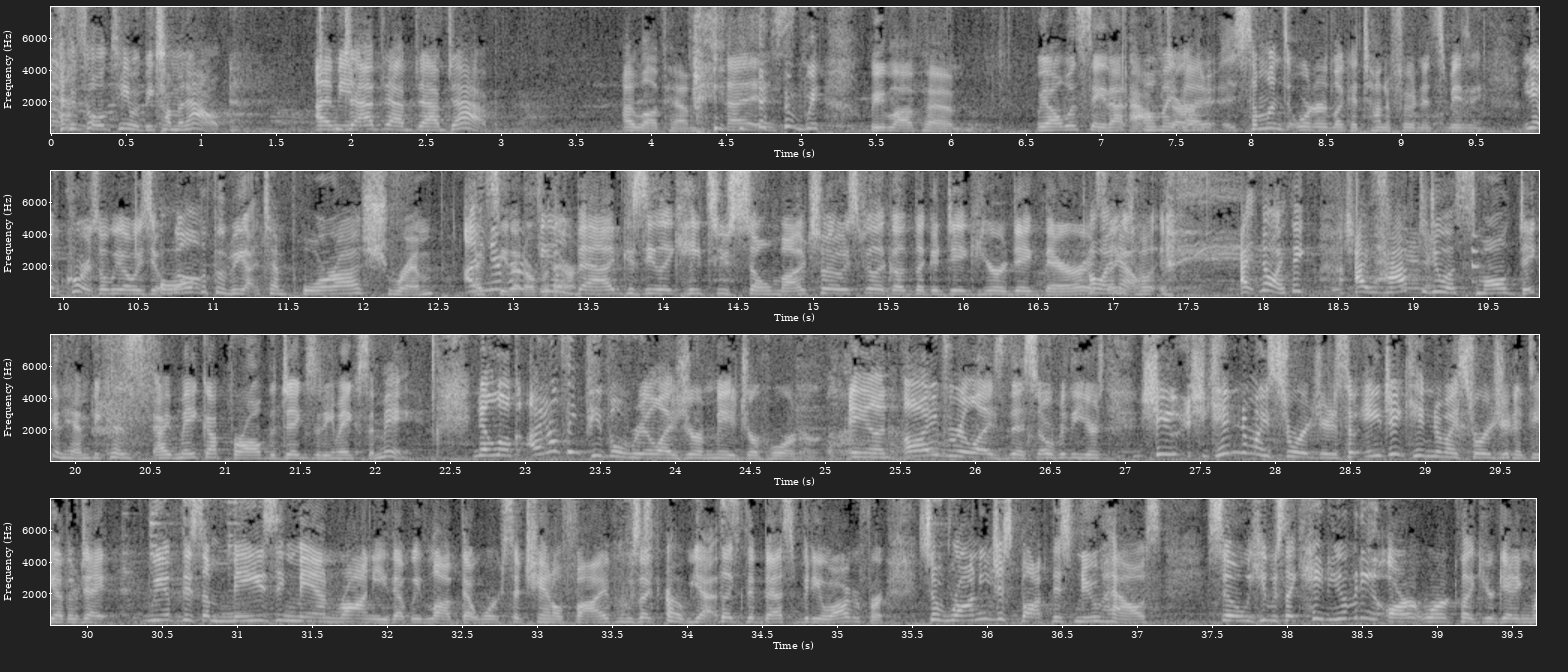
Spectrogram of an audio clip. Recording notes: It’s our first pop-up podcast of 2019! Live at Umaya DC.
